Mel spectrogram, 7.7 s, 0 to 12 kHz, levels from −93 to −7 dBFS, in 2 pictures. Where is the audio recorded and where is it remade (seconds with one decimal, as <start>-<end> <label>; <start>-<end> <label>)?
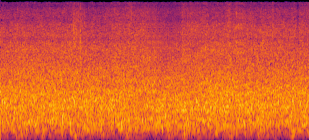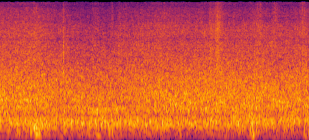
0.0-1.8 recorded; 1.8-2.5 remade; 2.5-7.7 recorded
